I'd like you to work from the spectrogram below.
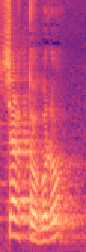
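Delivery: normal talking voice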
